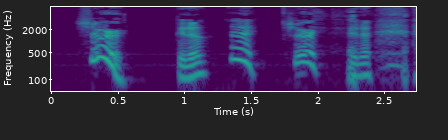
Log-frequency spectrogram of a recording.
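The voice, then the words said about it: Imitates another person's voice. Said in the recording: “my Herbie impression ... it's a good one”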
